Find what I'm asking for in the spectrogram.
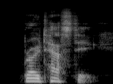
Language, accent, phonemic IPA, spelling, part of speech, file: English, Australia, /bɹəʊˈtæstɪk/, brotastic, adjective, En-au-brotastic.ogg
- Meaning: Extremely characteristic of the culture of bros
